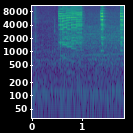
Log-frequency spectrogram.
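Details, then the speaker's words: Dual-motor RC build, two ESCs on a Y connection: powered on holding full throttle, the ESC gives a long high tone then two short high beeps about 0.4 s apart, entering throttle calibration; then set to neutral, ready. "Should beep, do its chimes. And we'll go to neutral. There you go. It's ready to go."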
